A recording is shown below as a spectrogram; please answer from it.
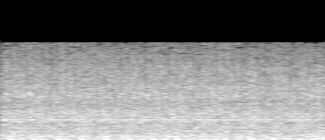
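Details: Holley "tpot" carburetor on a test engine with the fuel pump shut off on purpose, running on the fuel left in the bowl. The idle is still steady and even with no stumble yet, as the bowl empties before the refill.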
